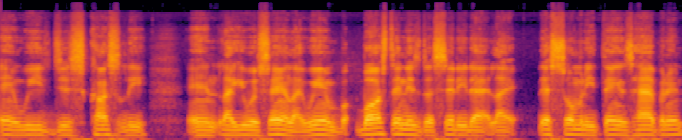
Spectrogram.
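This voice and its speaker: With flat, monotone intonation, a man speaks at a fairly low pitch. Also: moderate pace, very clean recording, silent background. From Haiti. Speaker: podcast guest. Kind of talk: casual chat.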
